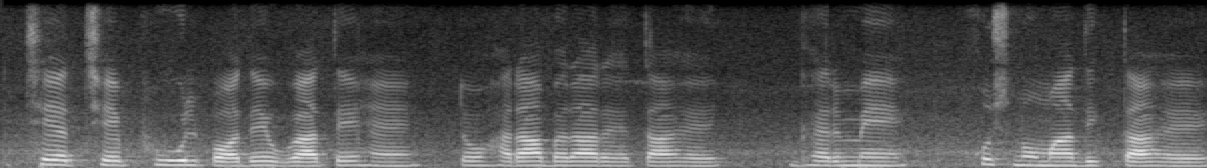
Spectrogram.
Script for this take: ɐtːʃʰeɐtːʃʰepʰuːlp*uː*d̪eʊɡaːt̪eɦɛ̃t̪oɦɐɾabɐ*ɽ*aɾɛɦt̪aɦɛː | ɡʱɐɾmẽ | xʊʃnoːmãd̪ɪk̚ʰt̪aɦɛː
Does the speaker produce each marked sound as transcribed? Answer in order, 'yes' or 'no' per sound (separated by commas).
no, no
